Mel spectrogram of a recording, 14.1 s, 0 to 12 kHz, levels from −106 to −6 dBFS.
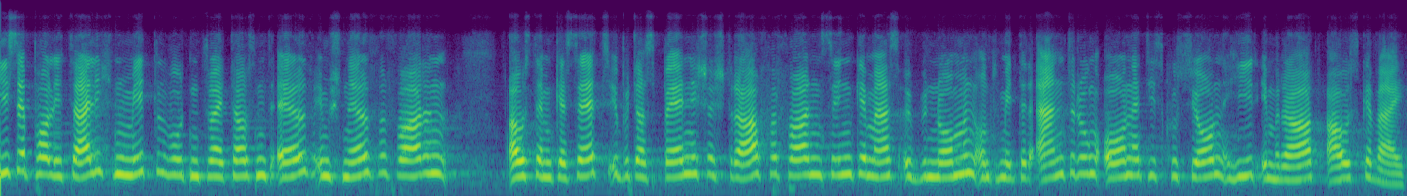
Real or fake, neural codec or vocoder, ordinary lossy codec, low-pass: real; none; Opus, 32 kbps; 7.2 kHz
